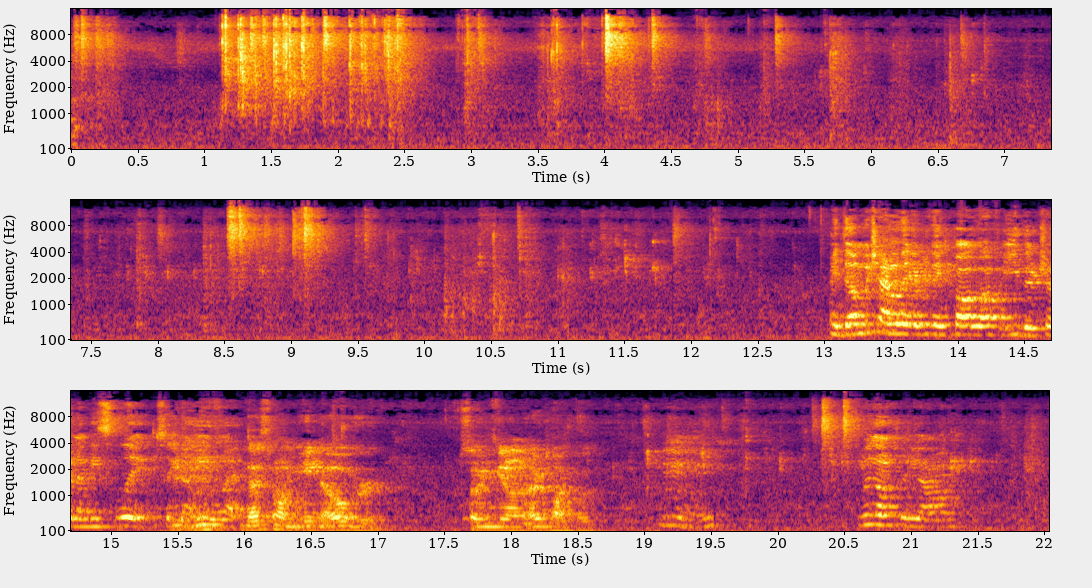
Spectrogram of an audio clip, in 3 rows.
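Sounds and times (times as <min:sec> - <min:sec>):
crunching on hard taco shells: 0:00.0 - 0:12.1.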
